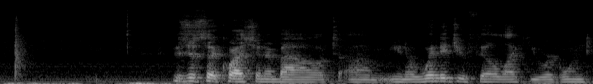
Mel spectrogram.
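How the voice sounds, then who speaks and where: Speaking in an ordinary speaking voice, a man keeps a medium pitch and fairly even intonation. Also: hardly any pauses. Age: 50s. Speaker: podcast host. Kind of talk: interview.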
